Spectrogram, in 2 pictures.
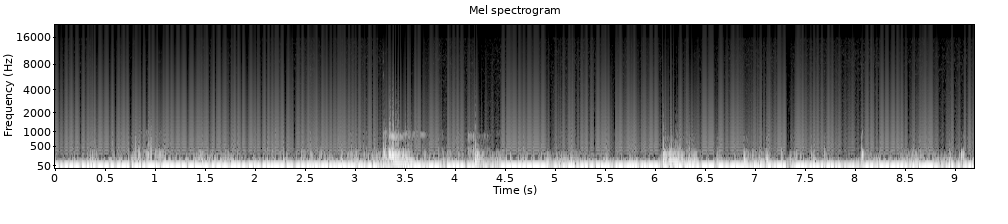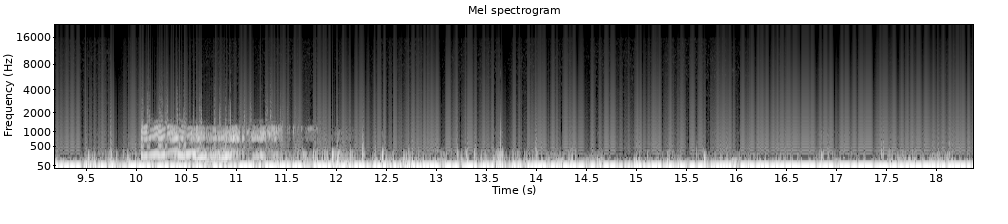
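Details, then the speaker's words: Stethoscope on the abdomen after drinking cola with Mentos, belly painful: loud, low rumbling and gurgling with bubbly squeaks, bowel sounds. "Bạn có thể nghe thấy âm thanh của cola trong dạ dày của mình 👂 ♪. "Rốt cuộc là đau quá 😂"."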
